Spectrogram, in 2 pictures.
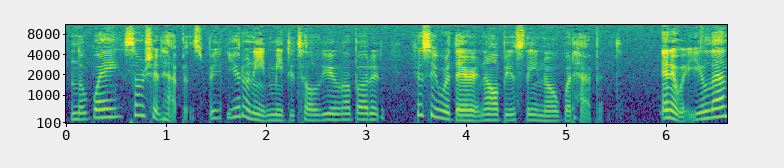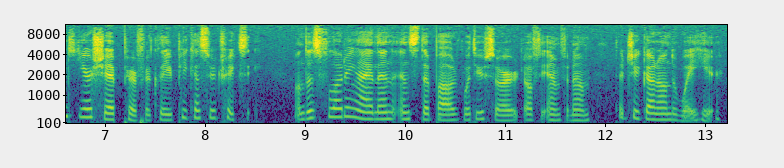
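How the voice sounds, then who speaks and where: A woman's voice: medium pitch, lively intonation, fairly quick, rough recording. A woman giving an informal dramatic reading of a story in a brash, sweary, conversational way. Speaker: guest reader of fan fiction. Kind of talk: informal dramatic reading, second-person narration. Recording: hissy home recording, faint noise.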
